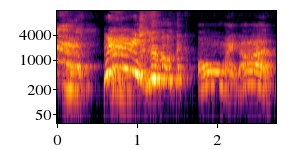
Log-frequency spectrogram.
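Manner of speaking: laughing hard through the words; can barely get it out for laughing. Real, not acted. Owner laughing helplessly about her screaming dog.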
